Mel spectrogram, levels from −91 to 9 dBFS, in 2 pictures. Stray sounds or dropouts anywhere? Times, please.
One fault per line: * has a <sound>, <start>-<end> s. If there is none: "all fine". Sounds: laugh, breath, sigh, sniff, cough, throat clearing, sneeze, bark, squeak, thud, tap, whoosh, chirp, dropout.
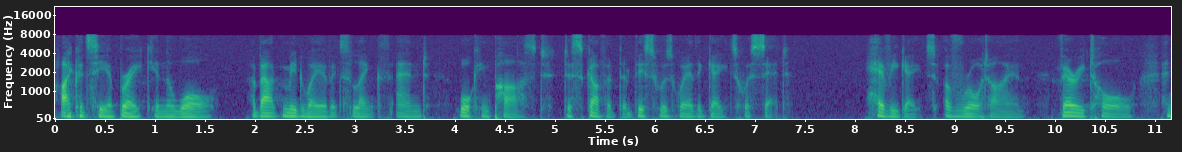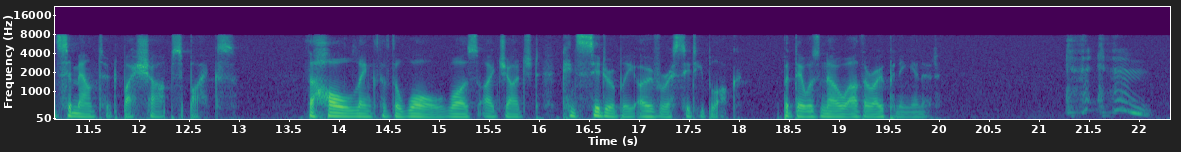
* has a cough, 21.3-22.2 s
